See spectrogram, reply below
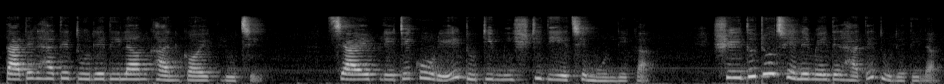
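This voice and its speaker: A woman narrates a literary short story. Her voice sits on the high side, and the recording is very roomy, with clear echo around her expressive reading. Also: moderate pace. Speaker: audiobook narrator.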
